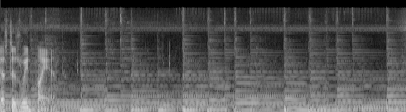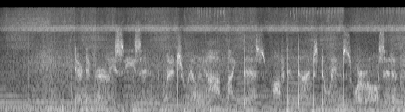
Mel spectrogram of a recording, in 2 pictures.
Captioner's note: whispering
